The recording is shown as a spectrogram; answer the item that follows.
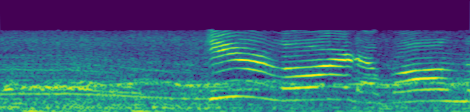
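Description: Cartoon cat meowing: one long rising-and-falling yowl starting about a second in, over steady held tones.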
